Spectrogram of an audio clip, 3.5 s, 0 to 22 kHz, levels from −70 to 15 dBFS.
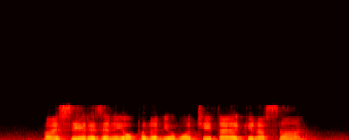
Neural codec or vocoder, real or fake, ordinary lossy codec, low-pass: codec, 16 kHz, 1.1 kbps, Voila-Tokenizer; fake; none; 5.4 kHz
